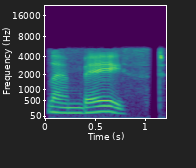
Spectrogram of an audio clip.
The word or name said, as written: lambaste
